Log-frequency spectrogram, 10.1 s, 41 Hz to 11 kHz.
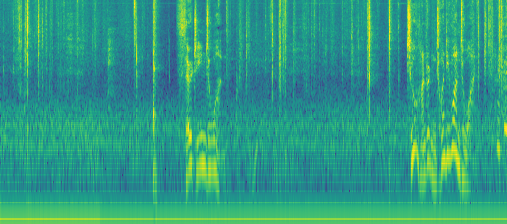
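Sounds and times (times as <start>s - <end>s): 
deck of playing cards being shuffled: 0.0s - 3.1s, 4.3s - 10.1s
speech: 3.7s - 4.6s, 8.2s - 10.1s.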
